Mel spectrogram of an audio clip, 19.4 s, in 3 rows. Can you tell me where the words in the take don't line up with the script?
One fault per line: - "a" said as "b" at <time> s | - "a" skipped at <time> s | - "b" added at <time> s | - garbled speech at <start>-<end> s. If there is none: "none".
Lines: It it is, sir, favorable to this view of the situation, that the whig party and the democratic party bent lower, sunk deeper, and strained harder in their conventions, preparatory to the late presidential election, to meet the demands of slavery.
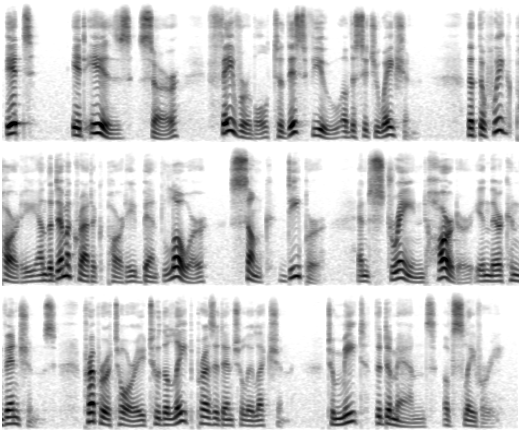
none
